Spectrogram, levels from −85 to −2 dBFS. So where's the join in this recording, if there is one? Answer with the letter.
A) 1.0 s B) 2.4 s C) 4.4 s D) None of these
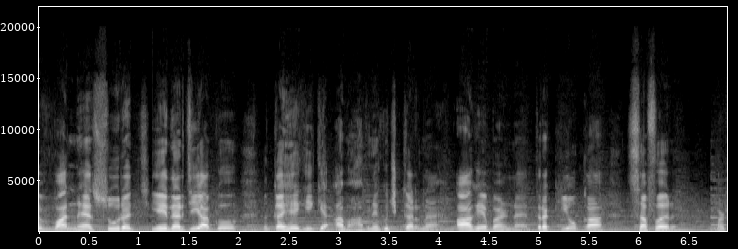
A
